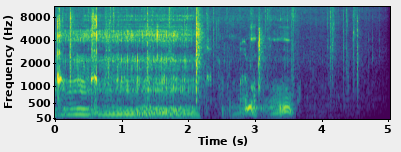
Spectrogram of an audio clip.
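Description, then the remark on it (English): A man, a grandfather asleep in front of the fire, snores loudly: one long, rattling buzz on the inhale, then a shorter, wheezy, whistling breath out that fades to quiet. “My grandfather is asleep in front of the fire. He's snoring.”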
